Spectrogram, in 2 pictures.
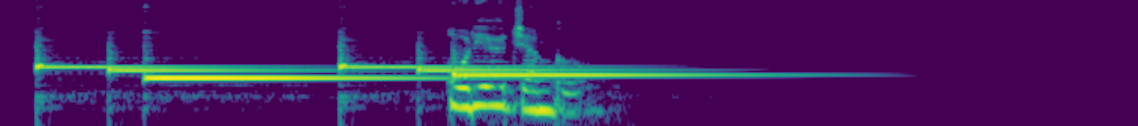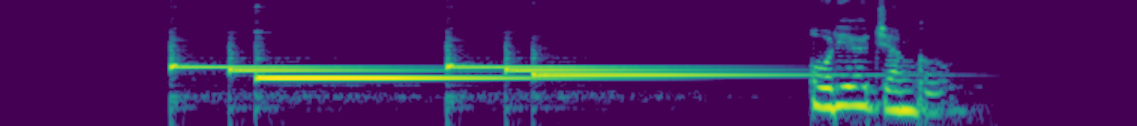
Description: doorbell ding dongs; prosoundfx

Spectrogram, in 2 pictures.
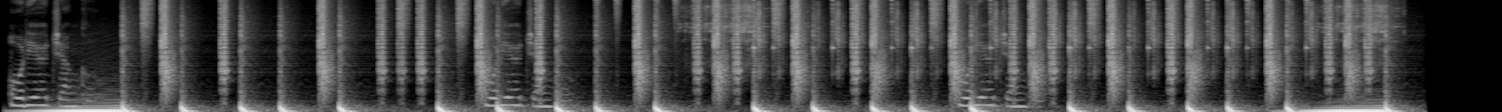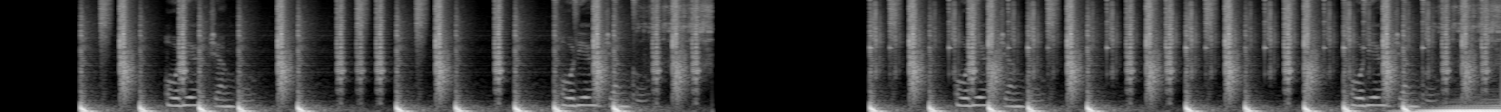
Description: percussive opener

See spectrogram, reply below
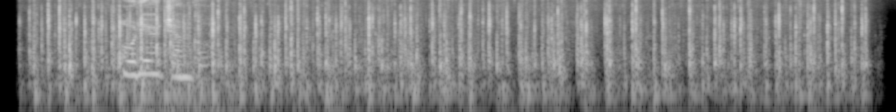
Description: crowd running in place

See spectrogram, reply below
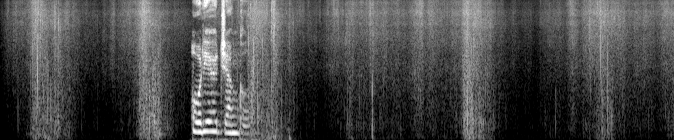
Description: cloth frump simple

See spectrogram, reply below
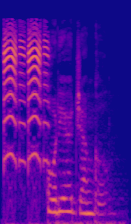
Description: rubber duck

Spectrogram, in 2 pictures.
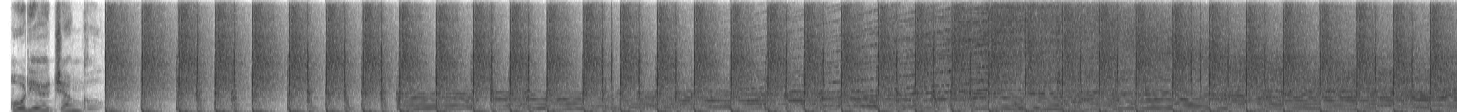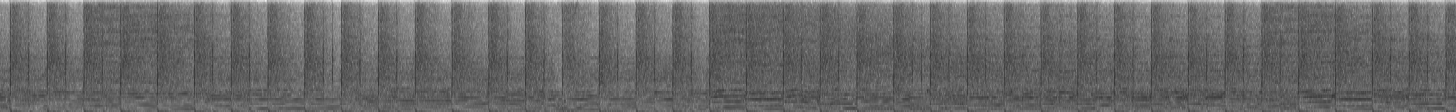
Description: rock and roll

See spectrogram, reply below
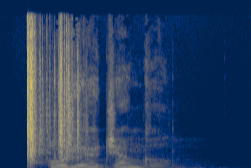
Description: cd case drop

